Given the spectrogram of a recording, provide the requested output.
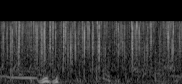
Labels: {"label": "biophony, cascading saw", "recorder": "SoundTrap 600 or HydroMoth"}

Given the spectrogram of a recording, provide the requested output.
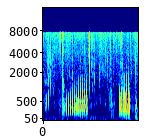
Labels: {"label": "biophony, damselfish", "recorder": "SoundTrap 600 or HydroMoth"}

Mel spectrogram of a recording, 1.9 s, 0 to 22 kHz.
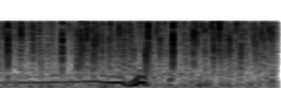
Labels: {"label": "biophony, cascading saw", "recorder": "SoundTrap 600 or HydroMoth"}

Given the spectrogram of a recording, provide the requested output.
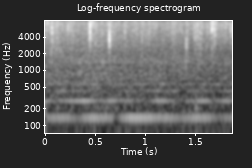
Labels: {"label": "biophony, midshipman", "recorder": "SoundTrap 500"}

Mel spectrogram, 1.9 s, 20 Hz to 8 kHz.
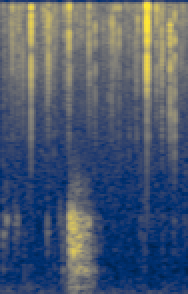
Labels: {"label": "biophony, low growl", "recorder": "SoundTrap 300"}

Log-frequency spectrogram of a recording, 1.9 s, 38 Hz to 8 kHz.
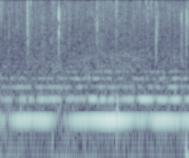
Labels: {"label": "biophony, midshipman", "recorder": "SoundTrap 500"}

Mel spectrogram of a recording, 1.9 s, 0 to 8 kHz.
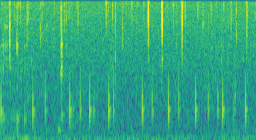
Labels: {"label": "biophony, knock croak", "recorder": "SoundTrap 300"}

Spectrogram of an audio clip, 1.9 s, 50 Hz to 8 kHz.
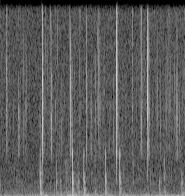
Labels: {"label": "biophony, knock", "recorder": "SoundTrap 300"}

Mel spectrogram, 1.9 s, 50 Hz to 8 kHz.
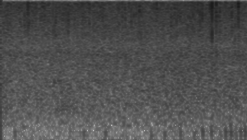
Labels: {"label": "biophony", "recorder": "SoundTrap 300"}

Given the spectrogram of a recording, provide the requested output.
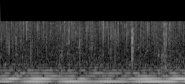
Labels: {"label": "biophony, midshipman", "recorder": "SoundTrap 500"}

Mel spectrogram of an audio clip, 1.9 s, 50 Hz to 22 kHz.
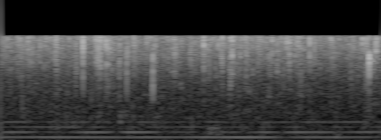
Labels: {"label": "biophony, midshipman", "recorder": "SoundTrap 500"}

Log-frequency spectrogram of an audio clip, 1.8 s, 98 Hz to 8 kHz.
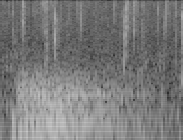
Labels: {"label": "biophony, growl", "recorder": "SoundTrap 500"}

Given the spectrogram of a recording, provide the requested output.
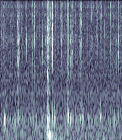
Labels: {"label": "ambient", "recorder": "HydroMoth"}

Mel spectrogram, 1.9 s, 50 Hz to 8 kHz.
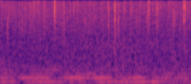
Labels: {"label": "biophony, midshipman", "recorder": "SoundTrap 500"}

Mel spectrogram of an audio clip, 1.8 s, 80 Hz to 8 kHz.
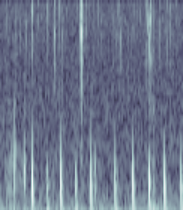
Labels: {"label": "biophony, knock croak", "recorder": "SoundTrap 300"}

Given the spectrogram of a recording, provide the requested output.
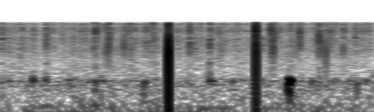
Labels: {"label": "ambient", "recorder": "HydroMoth"}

